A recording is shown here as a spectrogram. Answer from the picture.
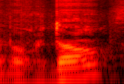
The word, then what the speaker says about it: Bordeaux: En francés Bordeaux se escribe, este, se pronuncia Bordeaux.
